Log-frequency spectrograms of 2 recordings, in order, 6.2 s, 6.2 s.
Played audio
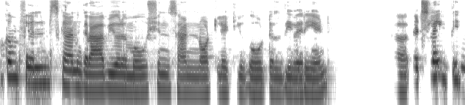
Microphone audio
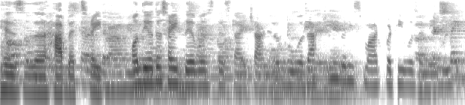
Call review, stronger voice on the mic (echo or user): user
